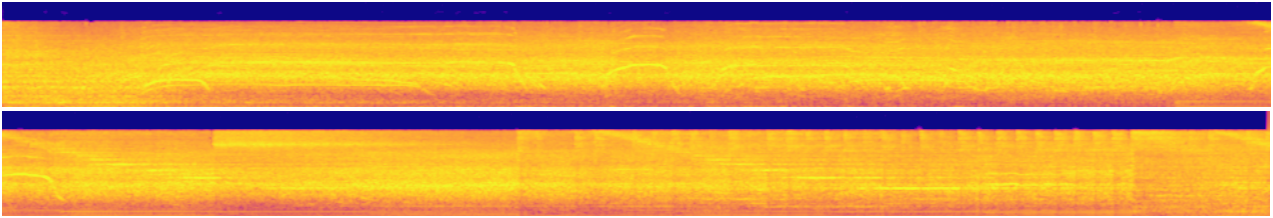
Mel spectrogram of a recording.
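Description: Arena crowd screaming over loud concert music, with a low boom at the start as stage flame jets fire. About halfway through, a deep synth bass line starts, stepping between held notes.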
